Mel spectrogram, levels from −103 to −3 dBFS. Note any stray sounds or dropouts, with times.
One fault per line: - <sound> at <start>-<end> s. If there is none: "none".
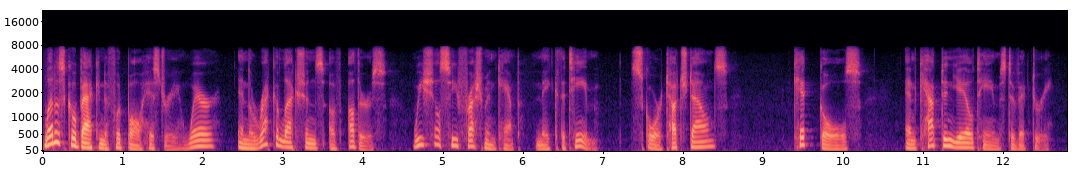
none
